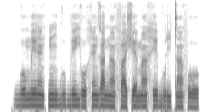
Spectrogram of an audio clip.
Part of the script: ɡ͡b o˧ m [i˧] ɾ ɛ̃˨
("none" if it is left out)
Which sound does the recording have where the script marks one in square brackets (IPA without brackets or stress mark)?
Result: e˧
